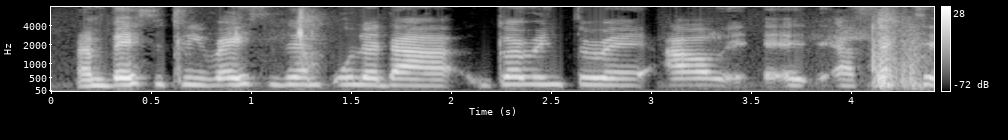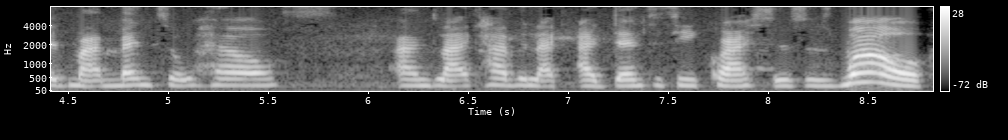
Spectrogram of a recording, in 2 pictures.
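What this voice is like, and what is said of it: Nigerian accent. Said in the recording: “I am from Nigeria. Can you not tell me my accent? I'm from Nigeria, man.”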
